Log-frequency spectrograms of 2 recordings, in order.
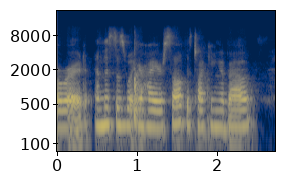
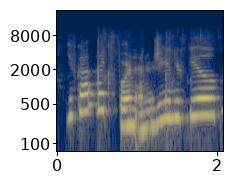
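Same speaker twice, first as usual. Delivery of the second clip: put-on valley girl voice; 5 semitones higher than usual. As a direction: ham up the valley girl twang. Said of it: "I totally didn't mean to sound like a valley girl".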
